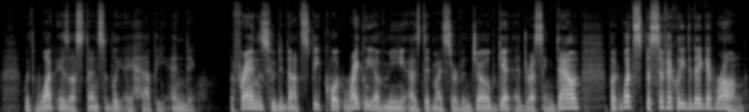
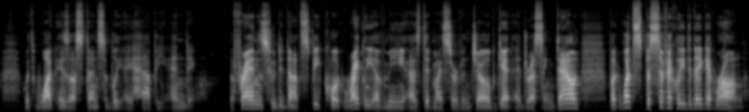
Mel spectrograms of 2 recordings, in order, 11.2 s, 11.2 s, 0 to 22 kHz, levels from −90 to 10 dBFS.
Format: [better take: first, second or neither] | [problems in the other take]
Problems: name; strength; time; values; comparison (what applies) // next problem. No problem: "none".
first | thin; very; fading below 900 Hz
